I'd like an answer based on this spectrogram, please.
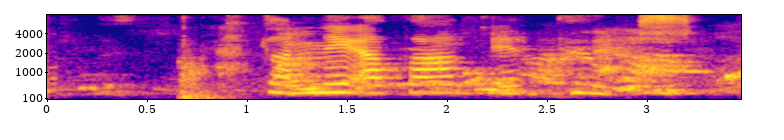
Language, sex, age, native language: Icelandic, female, 10, Icelandic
